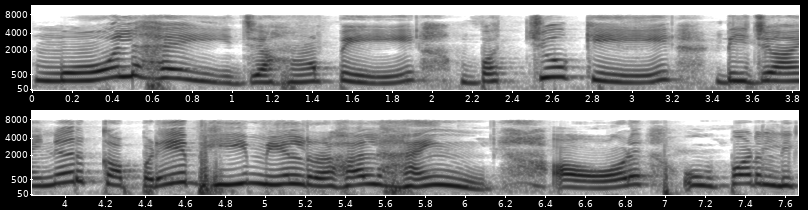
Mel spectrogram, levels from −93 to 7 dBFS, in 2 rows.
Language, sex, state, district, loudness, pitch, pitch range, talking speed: Hindi, female, Bihar, West Champaran, -11 LUFS, 290 Hz, 270-335 Hz, 125 wpm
